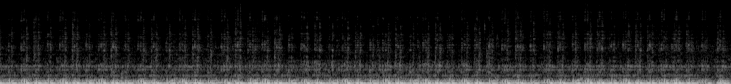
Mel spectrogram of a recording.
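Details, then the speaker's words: Truck with LS engine after a cam swap, idle tuned with HP Tuners, shifted into gear with a 600 rpm target: slow, lumpy idle chugging close to stalling; idle speed set too low. "so it's calling for 600 I see steps are still in that and that sounds too slow play it's barely"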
